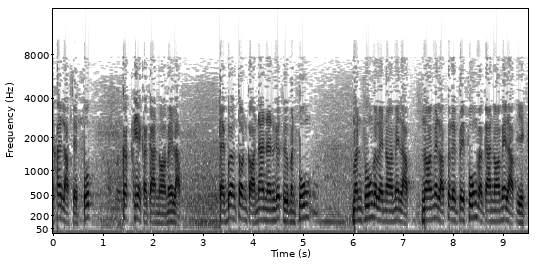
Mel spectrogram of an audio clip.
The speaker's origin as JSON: {"language": "Thai", "region": "Sukhothai", "country": "Thailand", "tie": "born or raised there", "said": "ผมกลับไปบ้านผมอยู่สุโขทัยนะบ้านนอกเนี่ยนะ"}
